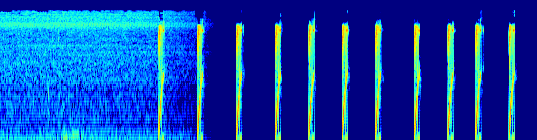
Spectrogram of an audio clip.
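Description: Cartoon sound effect: a run of eleven short, sharp plops, evenly spaced at about four a second, starting about a second in after faint room tone.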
